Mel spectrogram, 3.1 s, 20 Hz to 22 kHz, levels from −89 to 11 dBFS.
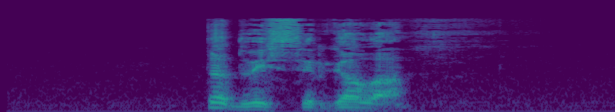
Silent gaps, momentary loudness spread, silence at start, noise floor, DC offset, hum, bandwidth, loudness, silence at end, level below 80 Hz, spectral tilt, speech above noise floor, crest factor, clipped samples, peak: none; 18 LU; 1.05 s; -73 dBFS; under 0.1%; none; 12 kHz; -32 LUFS; 0.8 s; -72 dBFS; -1 dB/octave; 39 dB; 24 dB; under 0.1%; -14 dBFS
